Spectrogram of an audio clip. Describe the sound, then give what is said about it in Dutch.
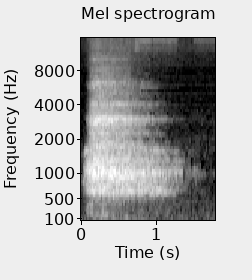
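A single long, deep breath during a guided breathing exercise, heard as a loud airy hiss that gradually tapers off. No one talks over it. “Adem diep in door je neus. En uit door je mond.”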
